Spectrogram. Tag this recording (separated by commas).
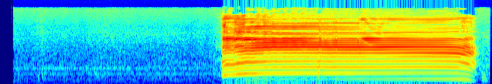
Sheep, Bleat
